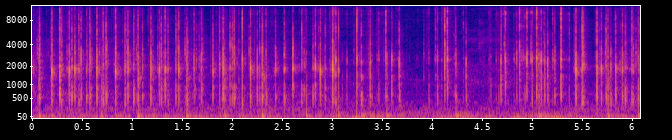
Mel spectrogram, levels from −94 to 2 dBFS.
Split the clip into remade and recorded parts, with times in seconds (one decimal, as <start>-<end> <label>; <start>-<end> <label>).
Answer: 0.0-2.0 recorded; 2.0-3.4 remade; 3.4-6.1 recorded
